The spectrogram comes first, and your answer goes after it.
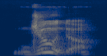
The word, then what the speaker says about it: judo: So we have J, for, let's say, judo, judo, because that's how it's pronounced in Japanese, right? That's where the word comes from, judo.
